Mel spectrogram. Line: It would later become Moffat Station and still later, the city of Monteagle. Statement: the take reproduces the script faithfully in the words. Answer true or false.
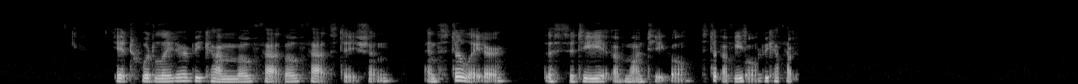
false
